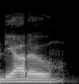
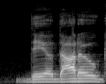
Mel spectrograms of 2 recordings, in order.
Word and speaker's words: Deodato: Uh, but anyway, uh, the director Diado Deodato,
